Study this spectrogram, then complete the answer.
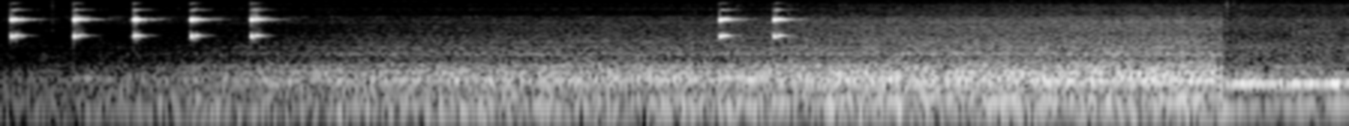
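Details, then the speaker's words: Maxxair Deluxe RV roof fan after circuit board and motor replacement, blade reinstalled: a few control beeps then a soft even fan hum building smoothly with no squeak or chirp; healthy fan motor. "I'm just checking for that squeaking. No squeaking, so it seems all good."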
